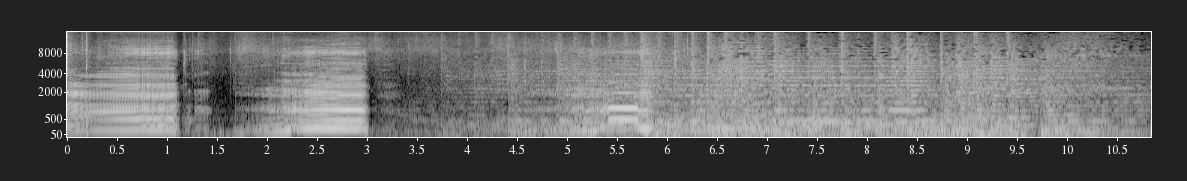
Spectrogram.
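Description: Cattle moo on a pasture they have grazed bare: two long, loud, deep moos with a rising pull at the start of the second, followed by a quieter, steady stretch of background noise.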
